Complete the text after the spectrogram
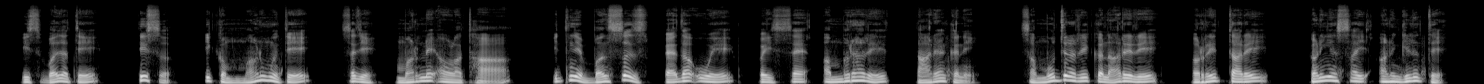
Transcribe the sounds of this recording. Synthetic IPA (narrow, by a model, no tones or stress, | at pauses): ɪsbɐd͡ʒat̪e | t̪ɪs | ɪkmaːɽ̃ʊ̃ẽt̪e | sɛːd͡ʒe | mɐɾneʔaːʊɭat̪ʰa̰ | ɪt̪ɪnẽbɐ̃nsəzpɛːd̪aɦʊe | pɐisɛɐ̃mbɾãɾe | t̪aːɾjãkɐnḛ | sɐmʊd̪ɾaɾekɐnaːɾeɾe | ɾeːt̪ːaɾe | kɐɽ̃ɪ̃jãsaːiɐɽ̃ɡɪɽ̃t̪ḛː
